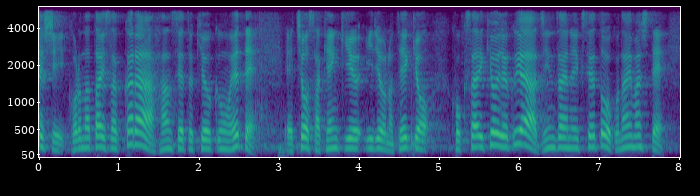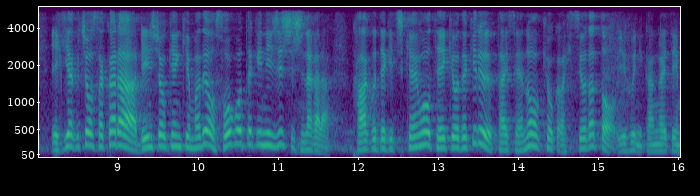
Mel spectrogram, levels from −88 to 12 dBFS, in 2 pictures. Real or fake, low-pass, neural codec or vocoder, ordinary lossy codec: real; 5.4 kHz; none; none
